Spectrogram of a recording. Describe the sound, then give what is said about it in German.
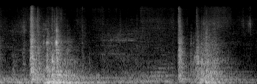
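A metal office drawer holding hanging files rolls and thuds shut, a low rumble between two clunks about a second and a half apart, with no one talking, as files are put away while a desk is tidied for the weekend. “Die Akten wandern in Schubladen mit Hängeregister neben Fällen, die keiner gleich ist wie der andere.”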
